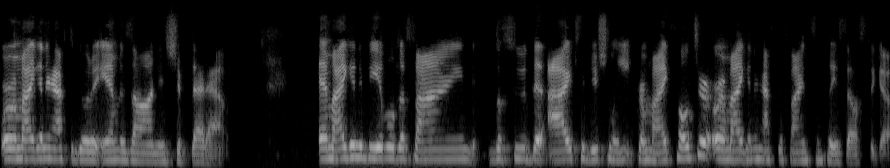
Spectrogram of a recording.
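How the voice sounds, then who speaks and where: Talking at a very fast pace, a woman with an American accent keeps a medium pitch and fairly even intonation while her loudness swings widely. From New York. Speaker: keynote speaker. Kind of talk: keynote Q&A discussion. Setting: video call.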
